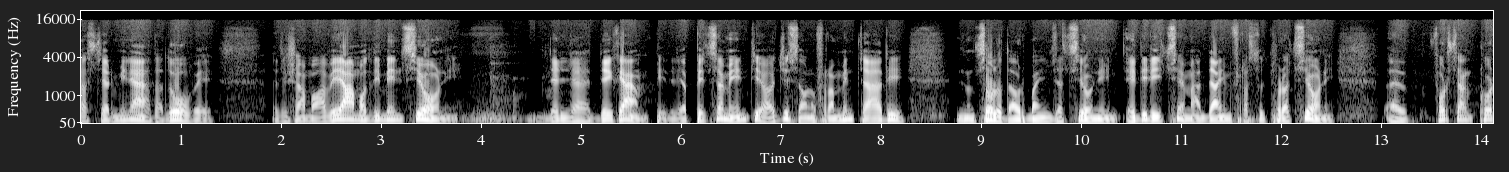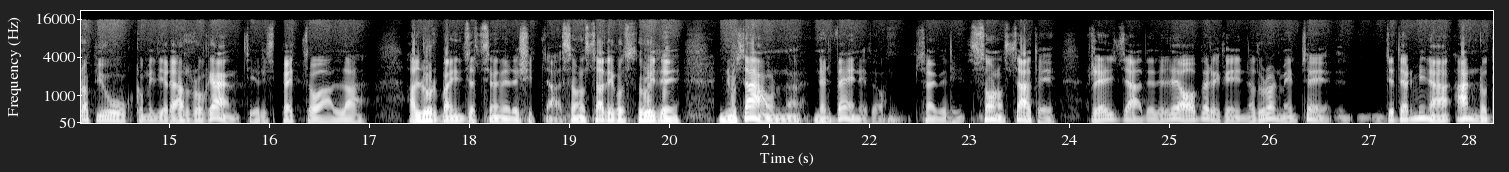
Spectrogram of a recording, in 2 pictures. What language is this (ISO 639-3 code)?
ita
